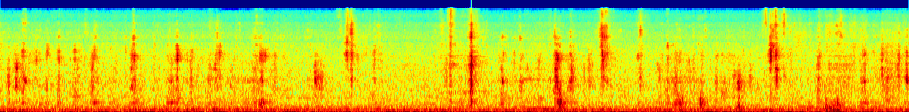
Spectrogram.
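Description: Close-miked chewing of a soft, cream-filled chocolate cake: irregular wet mouth clicks and smacks.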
